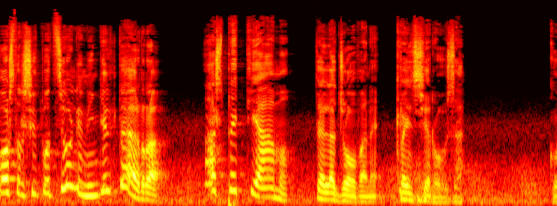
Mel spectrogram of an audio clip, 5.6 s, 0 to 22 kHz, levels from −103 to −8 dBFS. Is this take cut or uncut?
cut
